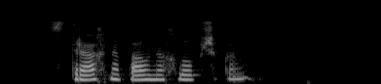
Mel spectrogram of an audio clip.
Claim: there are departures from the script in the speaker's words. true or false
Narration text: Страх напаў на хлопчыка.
false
